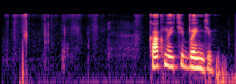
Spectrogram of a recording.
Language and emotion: Russian, neutral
